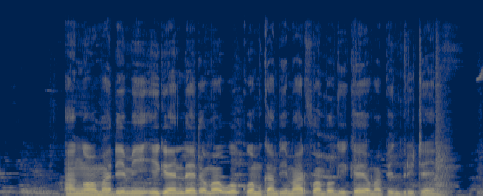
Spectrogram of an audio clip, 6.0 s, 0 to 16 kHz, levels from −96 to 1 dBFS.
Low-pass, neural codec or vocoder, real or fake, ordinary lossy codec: 14.4 kHz; none; real; none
